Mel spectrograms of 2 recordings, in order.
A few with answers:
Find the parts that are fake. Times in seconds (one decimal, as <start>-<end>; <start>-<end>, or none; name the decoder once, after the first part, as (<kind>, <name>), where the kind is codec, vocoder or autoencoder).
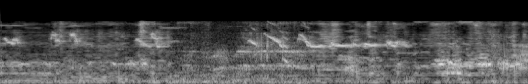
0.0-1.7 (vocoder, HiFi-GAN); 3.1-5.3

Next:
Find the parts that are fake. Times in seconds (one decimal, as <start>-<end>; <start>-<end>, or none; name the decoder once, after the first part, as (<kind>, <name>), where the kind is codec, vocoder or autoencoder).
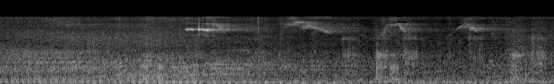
0.6-3.6 (autoencoder, DAC-VAE)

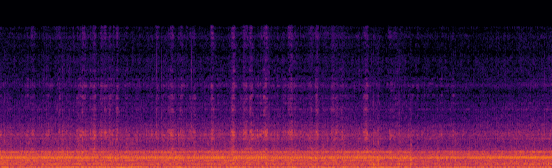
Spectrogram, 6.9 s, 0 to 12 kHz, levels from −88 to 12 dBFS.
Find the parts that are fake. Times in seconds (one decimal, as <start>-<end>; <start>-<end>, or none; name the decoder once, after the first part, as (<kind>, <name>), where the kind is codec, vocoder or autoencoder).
3.8-4.4 (autoencoder, DAC-VAE)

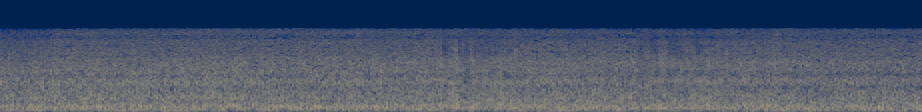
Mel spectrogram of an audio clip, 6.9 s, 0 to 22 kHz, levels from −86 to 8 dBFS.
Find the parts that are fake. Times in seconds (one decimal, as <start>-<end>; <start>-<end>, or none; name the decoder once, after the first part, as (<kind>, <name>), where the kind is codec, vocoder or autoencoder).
3.3-3.9 (vocoder, HiFi-GAN); 4.7-5.5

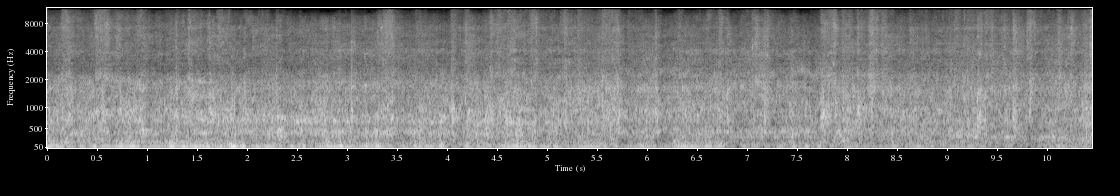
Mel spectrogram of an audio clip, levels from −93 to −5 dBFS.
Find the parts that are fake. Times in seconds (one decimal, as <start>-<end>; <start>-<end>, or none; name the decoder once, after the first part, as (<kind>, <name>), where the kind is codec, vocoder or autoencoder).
0.0-10.5 (codec, HILCodec)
